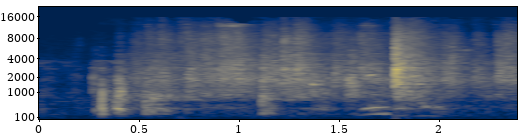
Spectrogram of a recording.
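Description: Steel-framed wire-mesh gate rattling and clanking as it is grabbed and shaken, with a loud metal bang just before the end.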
